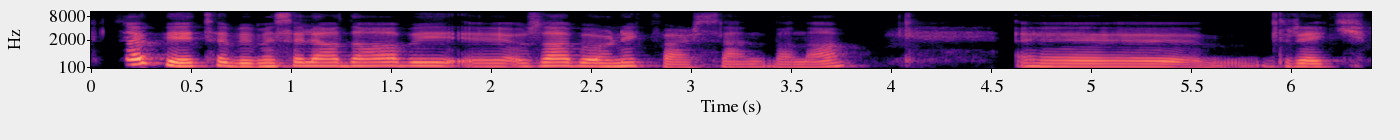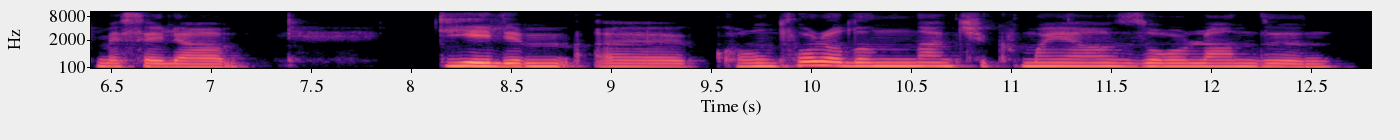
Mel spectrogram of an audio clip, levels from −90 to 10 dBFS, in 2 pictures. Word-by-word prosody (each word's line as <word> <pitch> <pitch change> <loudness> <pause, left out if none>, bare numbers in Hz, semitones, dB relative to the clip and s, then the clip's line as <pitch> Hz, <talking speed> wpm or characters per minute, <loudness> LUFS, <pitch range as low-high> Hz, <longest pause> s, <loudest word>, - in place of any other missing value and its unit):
Tabii, 270 - +7
tabii, 190 -3 +2
mesela, 200 +2 +2
daha 205 0 +2
bir, 205 - +3 0.2
eee, 175 -1 -3
özel 200 +3 +2
bir 190 - +3
örnek 195 +2 +1
versen 150 +2 -7
bana. 155 +8 -6 0.7
Eee, 165 -6 -1 0.4
direkt 165 -1 -3
mesela, 170 -2 -2 1.0
diyelim, 180 -2 +4 0.2
eee, 170 -1 -4
konfor 185 +5 -1
alanından 195 -2 +2
çıkmaya 190 0 -2
zorlandığın, 180 -3 -2
180 Hz, 95 wpm, -22 LUFS, 170-195 Hz, 1.0 s, Tabii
